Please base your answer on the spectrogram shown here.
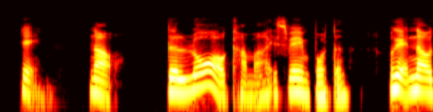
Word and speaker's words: kamma: are two meaning here karma is sanskrit so in Sanskrit is always more difficult to pronounce so R and M become mm Kama Pali is a very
